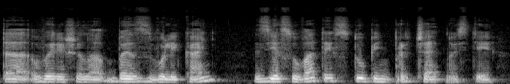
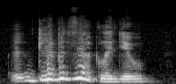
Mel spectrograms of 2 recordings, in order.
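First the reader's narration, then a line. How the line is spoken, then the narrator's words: Desperate exclamation. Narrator (Ukrainian): відчайдушно вигукнула Ліда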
